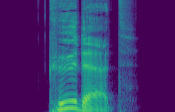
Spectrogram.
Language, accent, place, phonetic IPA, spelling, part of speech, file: German, Germany, Berlin, [ˈkøːdɐt], ködert, verb, De-ködert.ogg
- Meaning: inflection of ködern: 1. third-person singular present 2. second-person plural present 3. plural imperative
